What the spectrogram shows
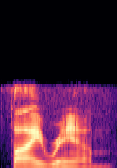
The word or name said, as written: thiram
